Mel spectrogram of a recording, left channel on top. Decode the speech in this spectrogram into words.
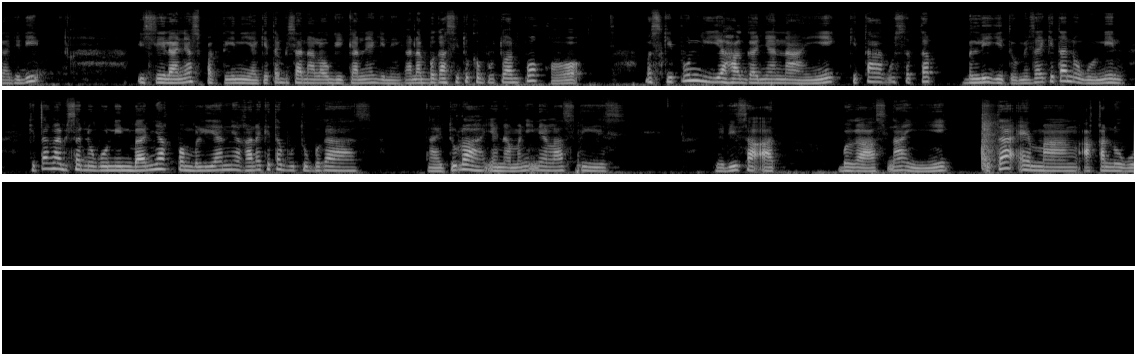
Jadi istilahnya seperti ini ya, kita bisa analogikannya gini, karena beras itu kebutuhan pokok, meskipun dia harganya naik kita harus tetap beli gitu. Misalnya kita nggak bisa nurunin banyak pembeliannya karena kita butuh beras. Nah itulah yang namanya inelastis. Jadi saat beras naik kita emang akan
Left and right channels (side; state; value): right; silent; digital silence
